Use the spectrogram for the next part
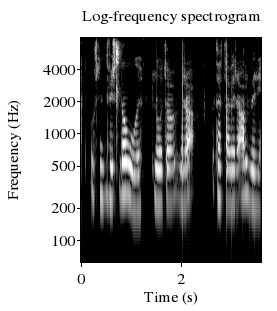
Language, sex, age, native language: Icelandic, female, 11, Icelandic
